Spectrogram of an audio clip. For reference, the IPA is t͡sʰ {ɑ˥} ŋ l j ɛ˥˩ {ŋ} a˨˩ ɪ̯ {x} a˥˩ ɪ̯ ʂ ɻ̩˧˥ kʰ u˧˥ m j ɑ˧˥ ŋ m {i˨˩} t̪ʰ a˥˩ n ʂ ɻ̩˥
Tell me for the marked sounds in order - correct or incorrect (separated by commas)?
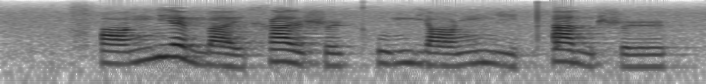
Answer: incorrect, incorrect, correct, correct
